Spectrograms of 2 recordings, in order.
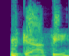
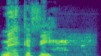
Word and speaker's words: McAfee: CNBC they interviewed um maffy I think is how you say his name say it again maffy the uh he sells the antivirus for Microsoft McAfee yeah McAfee there we go yeah and he his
